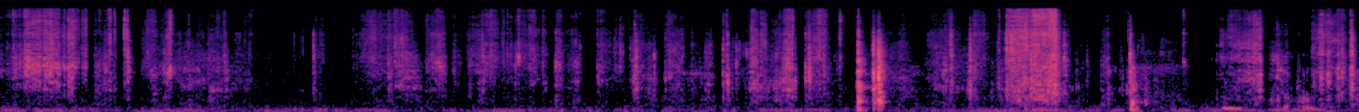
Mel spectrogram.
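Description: Scissors snipping a fish picture out of a magazine page, close up: irregular crisp cuts mixed with paper rustling and scraping, loudest in a sharp burst past the midpoint, with quieter pauses between.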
